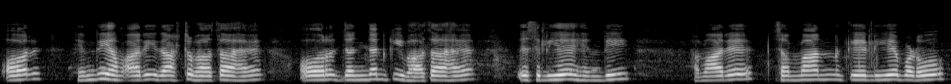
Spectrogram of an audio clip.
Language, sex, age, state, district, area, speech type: Hindi, female, 60+, Madhya Pradesh, Gwalior, rural, spontaneous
